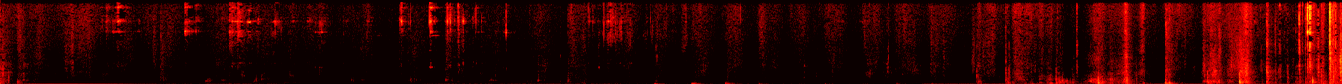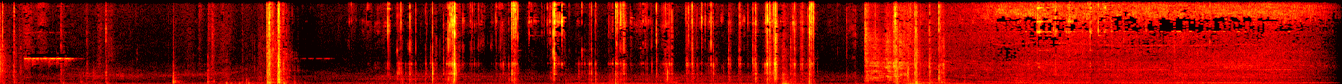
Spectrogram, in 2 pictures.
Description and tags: A recording of me departing my house by day.
beep, beeping, depart, exit, jingling, keys, lock, locking, rattling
